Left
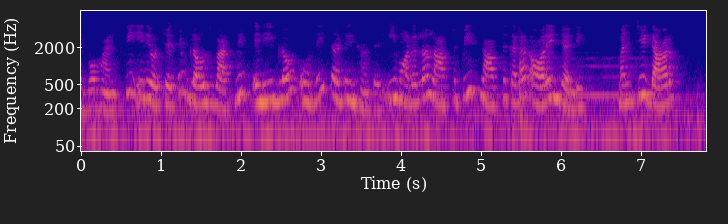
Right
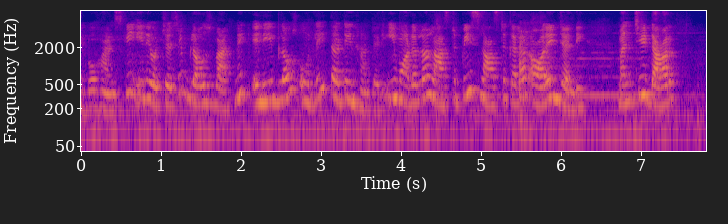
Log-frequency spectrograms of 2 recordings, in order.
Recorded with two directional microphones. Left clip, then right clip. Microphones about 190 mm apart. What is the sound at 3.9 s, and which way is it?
A woman's voice, 20° right (ahead or behind).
